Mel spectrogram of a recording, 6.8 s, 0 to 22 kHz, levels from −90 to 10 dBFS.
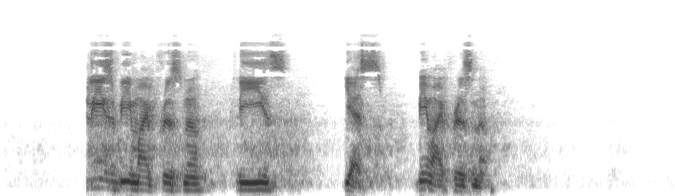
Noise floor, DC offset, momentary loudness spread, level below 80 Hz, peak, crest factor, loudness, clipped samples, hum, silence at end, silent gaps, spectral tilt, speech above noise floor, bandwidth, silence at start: -85 dBFS; under 0.1%; 15 LU; -66 dBFS; -4 dBFS; 18 dB; -17 LUFS; under 0.1%; none; 1.8 s; none; -3.5 dB/octave; 67 dB; 9.2 kHz; 0.85 s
